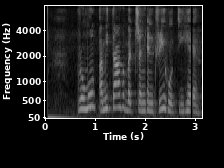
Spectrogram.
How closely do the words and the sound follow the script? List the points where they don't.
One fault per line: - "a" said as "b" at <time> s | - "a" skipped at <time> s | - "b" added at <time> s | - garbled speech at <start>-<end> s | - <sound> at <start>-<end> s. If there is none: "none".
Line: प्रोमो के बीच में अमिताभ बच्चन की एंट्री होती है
- "के बीच में" skipped at 0.9 s
- "की" skipped at 2.0 s
- dropout at 2.9-2.9 s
